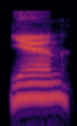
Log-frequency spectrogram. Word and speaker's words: Yan: Yan rhymes with Stan.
